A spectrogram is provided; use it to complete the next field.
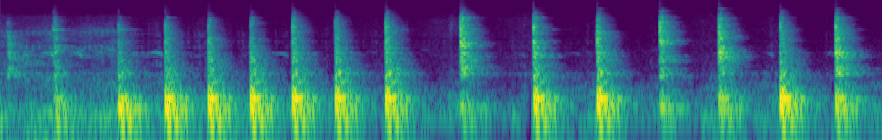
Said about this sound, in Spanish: Las adormecidas víctimas son metidas en cajones y un siniestro claveteo se escucha enseguida.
